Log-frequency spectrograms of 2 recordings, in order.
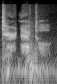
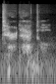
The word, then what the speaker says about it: pterodactyl: you is my fo why can't you hear a pterodactyl going to the bathroom kiss the p is silent oh my God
